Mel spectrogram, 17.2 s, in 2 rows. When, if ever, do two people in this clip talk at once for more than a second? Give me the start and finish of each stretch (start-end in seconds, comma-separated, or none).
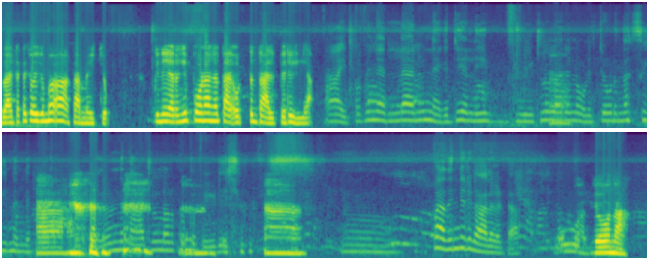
none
